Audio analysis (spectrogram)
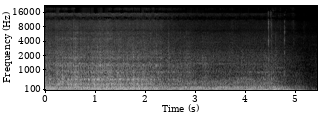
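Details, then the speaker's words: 2006 Chevy Silverado V8 with a newly installed used engine idling with a heavy, regular low knock; flexplate bolts likely never torqued to spec during the rushed install (torque converter bolts also suspected). Loose flexplate bolts knocking. "I'm hoping it's either torque converter bolts or the flex plate bolts because when I put the new motor in the new to me motor the uh I don't remember I was rushing through it so much I may have forgot to torque down the flex plate bolts"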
